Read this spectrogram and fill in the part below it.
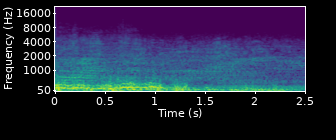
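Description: A Formula Vee race car, the Venom, drives past at a race meeting. A loud, buzzing engine roar fades slightly as the car moves away, with no talking.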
